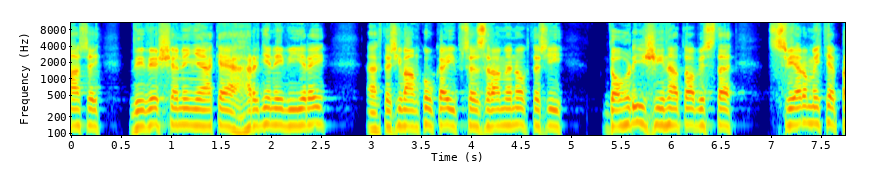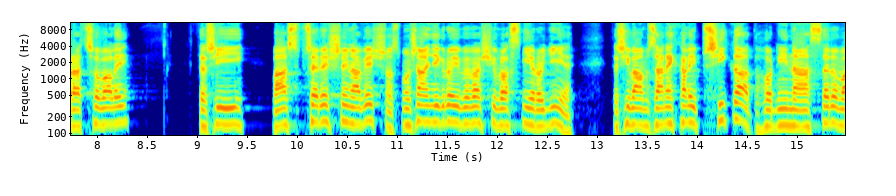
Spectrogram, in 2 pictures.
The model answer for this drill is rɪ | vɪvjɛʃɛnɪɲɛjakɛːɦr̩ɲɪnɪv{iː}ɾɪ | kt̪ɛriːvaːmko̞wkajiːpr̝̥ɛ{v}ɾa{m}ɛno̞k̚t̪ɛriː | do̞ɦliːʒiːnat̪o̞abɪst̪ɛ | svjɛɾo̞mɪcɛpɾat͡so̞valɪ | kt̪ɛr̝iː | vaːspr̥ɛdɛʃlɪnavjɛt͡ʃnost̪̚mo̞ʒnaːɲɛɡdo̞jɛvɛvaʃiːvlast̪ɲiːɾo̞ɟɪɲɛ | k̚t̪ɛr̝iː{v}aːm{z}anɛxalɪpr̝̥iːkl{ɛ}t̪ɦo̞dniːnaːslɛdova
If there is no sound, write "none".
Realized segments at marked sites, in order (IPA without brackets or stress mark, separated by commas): iː, z, m, v, z, a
